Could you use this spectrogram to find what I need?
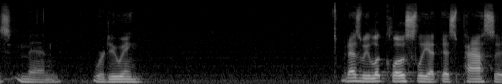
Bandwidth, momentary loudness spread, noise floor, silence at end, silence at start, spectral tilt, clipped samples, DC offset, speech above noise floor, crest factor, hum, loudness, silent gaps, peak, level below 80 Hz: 19 kHz; 17 LU; -54 dBFS; 0 s; 0 s; -4 dB/octave; under 0.1%; under 0.1%; 25 dB; 22 dB; 60 Hz at -55 dBFS; -29 LUFS; none; -10 dBFS; -64 dBFS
